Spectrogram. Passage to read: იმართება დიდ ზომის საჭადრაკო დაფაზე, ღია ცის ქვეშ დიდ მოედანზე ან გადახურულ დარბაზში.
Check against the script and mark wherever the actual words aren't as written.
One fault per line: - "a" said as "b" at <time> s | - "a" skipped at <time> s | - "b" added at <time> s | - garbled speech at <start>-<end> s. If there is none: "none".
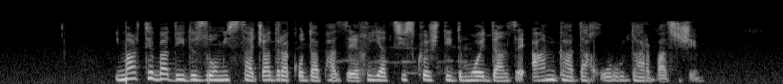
none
